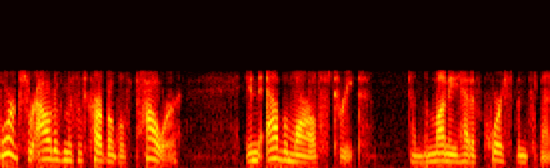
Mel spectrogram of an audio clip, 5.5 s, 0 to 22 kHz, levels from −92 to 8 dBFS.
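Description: GSM full-rate codec damage runs through the whole of this speech clip. The audio sits in a narrow telephone band of roughly 200 Hz to 3.6 kHz, with the buzzy, gravelly roughness of the original GSM coder. That coder rebuilds speech from a vocal-tract filter excited by sparse, regularly spaced pulses, which fits its 13 kbps mode. GSM bit errors strike from 4.19 to 4.29 s, where the sound breaks into a brief squawking, gargling burst. Corrupted filter, pitch or gain values distort the spectrum and level of several consecutive frames, consistent with a few percent of bits flipped on a weak radio link.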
